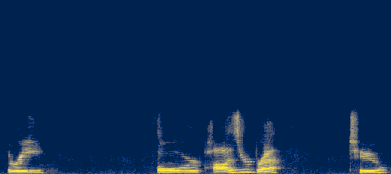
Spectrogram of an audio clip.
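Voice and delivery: slow, calm counting of breaths; guided breathing. Acted. Leads counted breathing exercise.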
